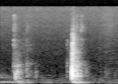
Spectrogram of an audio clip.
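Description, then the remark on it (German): A chair shifts and creaks twice: a softer wooden bump, then a louder, sharper knock under a second later, with no voices. “Sorry, das war der Stuhl.”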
